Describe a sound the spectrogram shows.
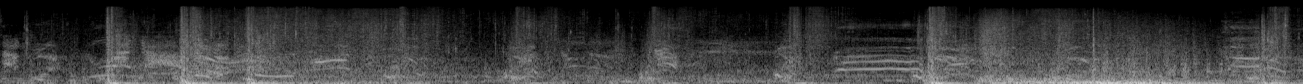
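A heavy club strikes with dull, thudding blows.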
